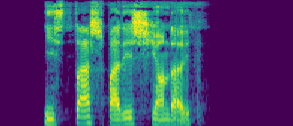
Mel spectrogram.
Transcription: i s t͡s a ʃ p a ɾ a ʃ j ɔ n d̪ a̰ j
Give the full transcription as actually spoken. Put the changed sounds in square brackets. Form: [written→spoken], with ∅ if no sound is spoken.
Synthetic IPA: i s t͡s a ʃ p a ɾ [a→i] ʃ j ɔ n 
